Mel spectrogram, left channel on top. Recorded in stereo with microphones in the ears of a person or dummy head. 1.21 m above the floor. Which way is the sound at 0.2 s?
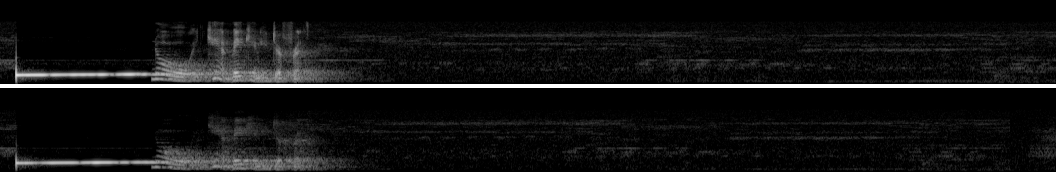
70° left (ahead or behind).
